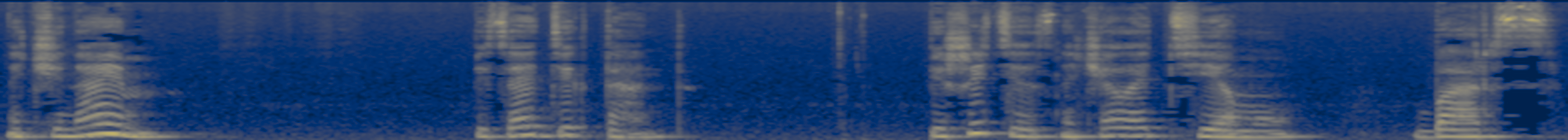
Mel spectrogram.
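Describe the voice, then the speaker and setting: A woman teacher dictating to young schoolchildren, saying the text word by word with pauses and repeating words. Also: medium pitch, fairly even intonation, gravelly, a little mellow. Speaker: teacher giving a dictation to third graders.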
